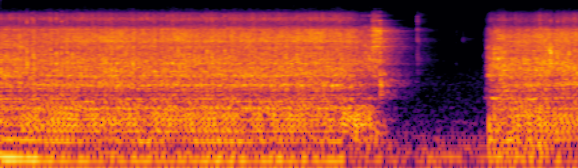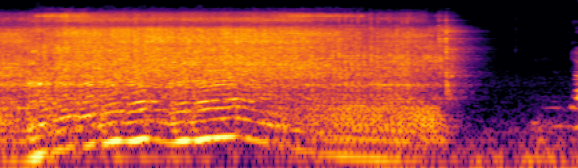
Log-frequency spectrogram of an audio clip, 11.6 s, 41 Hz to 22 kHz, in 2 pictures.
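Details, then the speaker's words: Weed Eater GHT22 hedge trimmer two-stroke, long unused, after carburetor adjustment (high-speed needle too lean, low-speed too rich): buzzy revving and settling, dipping to low idle twice before picking up; running properly, now idles. "that sounds pretty good uh we need a little adjustment on the carburetor"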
